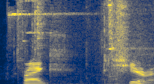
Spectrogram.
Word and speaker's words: Sheeran: Frank Sheeran. Am I saying that right? – Yeah, you said it right.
